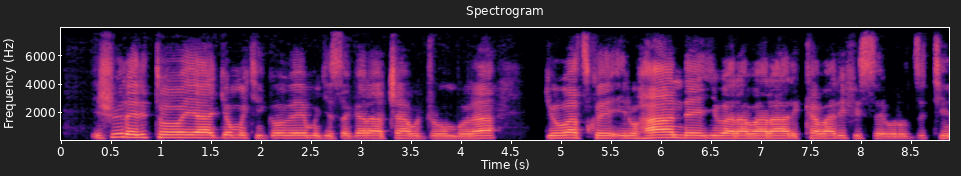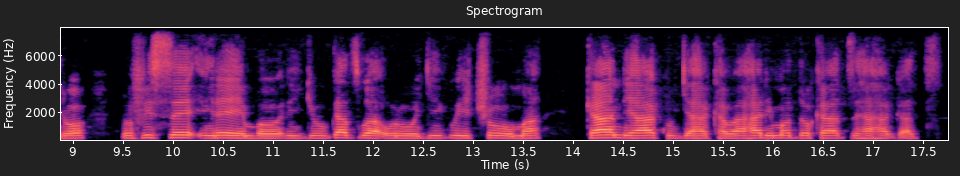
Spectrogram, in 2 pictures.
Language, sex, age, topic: Rundi, male, 36-49, education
